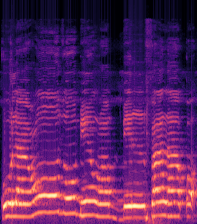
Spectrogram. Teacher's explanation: Maknanya Hamzahnya dihapus, harokat Hamzahnya dipindahkan kepada lam yang sukun, menjadi berharokat. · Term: an-naql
